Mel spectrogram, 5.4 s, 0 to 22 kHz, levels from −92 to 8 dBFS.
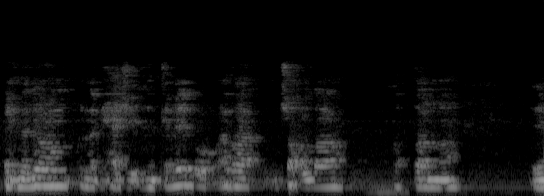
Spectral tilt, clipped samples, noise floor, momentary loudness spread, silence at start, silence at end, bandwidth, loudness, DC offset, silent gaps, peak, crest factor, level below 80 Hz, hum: -7.5 dB/octave; under 0.1%; -73 dBFS; 13 LU; 0.05 s; 0 s; 7 kHz; -44 LUFS; under 0.1%; none; -28 dBFS; 16 dB; -76 dBFS; none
